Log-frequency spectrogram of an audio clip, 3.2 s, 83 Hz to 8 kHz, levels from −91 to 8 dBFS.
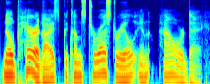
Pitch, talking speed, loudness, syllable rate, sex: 120 Hz, 135 wpm, -18 LUFS, 5.1 syllables/s, male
